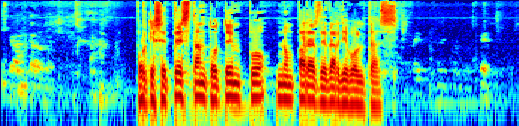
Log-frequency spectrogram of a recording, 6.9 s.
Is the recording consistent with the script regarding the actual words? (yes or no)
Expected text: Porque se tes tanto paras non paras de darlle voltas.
no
